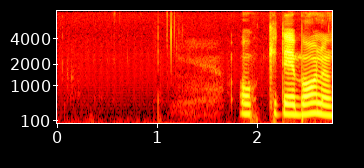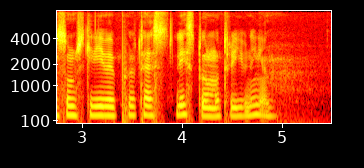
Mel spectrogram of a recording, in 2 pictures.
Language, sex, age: Swedish, female, 23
